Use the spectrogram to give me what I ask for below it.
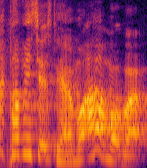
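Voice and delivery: loud laughing exclamation; half-laughing indignation; mock outrage. Real, not acted. Laughing at being scolded.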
